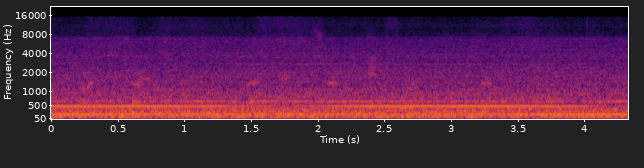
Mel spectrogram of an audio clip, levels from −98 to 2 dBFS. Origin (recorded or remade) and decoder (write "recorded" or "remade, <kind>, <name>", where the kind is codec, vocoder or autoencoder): recorded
